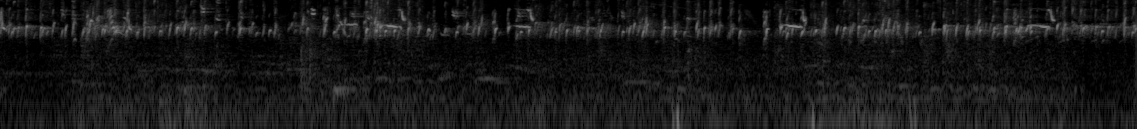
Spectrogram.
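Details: Chorus of European goldfinches in nature, chattering continuously; bright tinkling twitter with occasional clear upslurred whistles rising above the steady buzz of many birds.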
